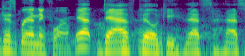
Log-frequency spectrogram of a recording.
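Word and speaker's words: Dav Pilkey: And uh it's pronounced Dave Pilky, but it doesn't have the E in the end for Dave. It's just it's printed Dave Pilky.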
